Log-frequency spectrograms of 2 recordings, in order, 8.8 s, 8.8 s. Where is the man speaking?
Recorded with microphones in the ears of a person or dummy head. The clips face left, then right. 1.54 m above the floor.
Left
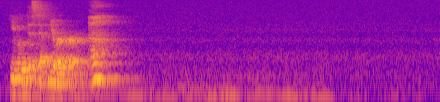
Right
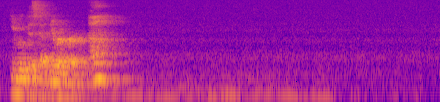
55° left (ahead or behind), 2.5 m.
